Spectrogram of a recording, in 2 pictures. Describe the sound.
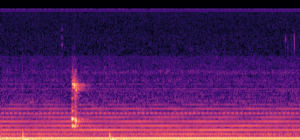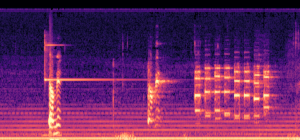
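A quick series of about seven evenly spaced telephone keypad tones near the end, following a few scattered clicks and beeps, all over a steady electrical hum and faint background voices. Someone dials a phone call to a woman to reconnect her with better quality because the signal keeps freezing.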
